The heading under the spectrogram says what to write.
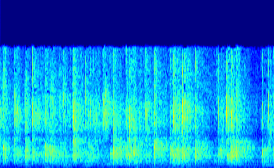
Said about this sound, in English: Now let's go into the spiritual. Clap your hands for God.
